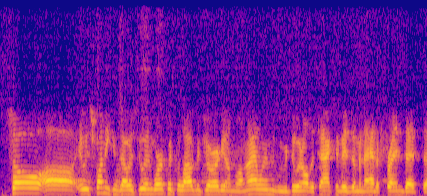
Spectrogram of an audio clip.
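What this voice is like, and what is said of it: Usual voice. Nothing is said of it.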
